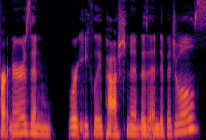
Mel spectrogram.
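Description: In a dry, close sound with no echo, a woman with an American accent and an unremarkable speaking voice talks at a fairly quick pace, fairly low in pitch with ordinary pitch variation. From Arizona, Phoenix area. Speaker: company executive. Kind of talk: interview. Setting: studio.

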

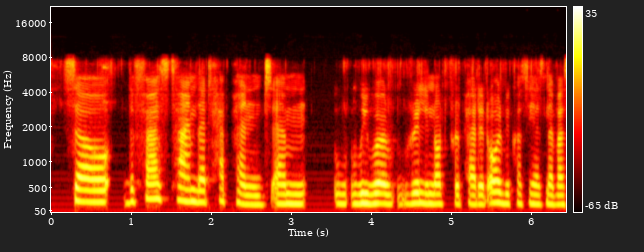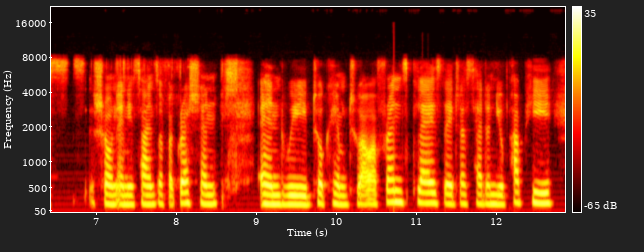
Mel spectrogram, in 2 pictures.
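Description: With a German accent, a woman speaks at a medium pitch. Her intonation is fairly even and her pace moderate. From Germany. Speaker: dog owner asking for advice. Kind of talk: casual chat. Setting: Skype call.

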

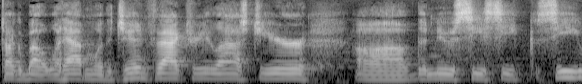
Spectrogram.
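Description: Here a man uses an ordinary speaking voice at medium pitch. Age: 40s. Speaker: podcast host, paraglider pilot. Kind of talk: casual interview.

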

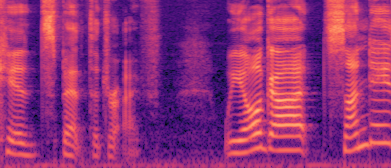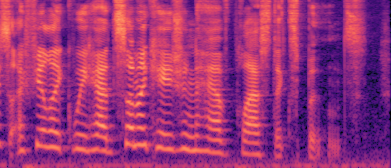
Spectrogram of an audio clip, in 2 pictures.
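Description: The voice is loud, moving through very wide pitch swings at a moderate pace. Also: woman. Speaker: comedian. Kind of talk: casual chat.

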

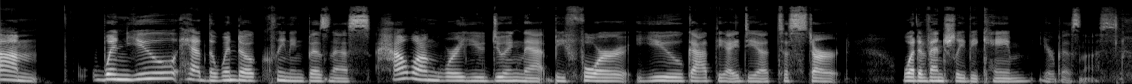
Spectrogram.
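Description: A woman has a plain, everyday voice with a fairly low pitch. She speaks at a fairly slow pace with lively intonation. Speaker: co-host. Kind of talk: casual chat. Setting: studio.

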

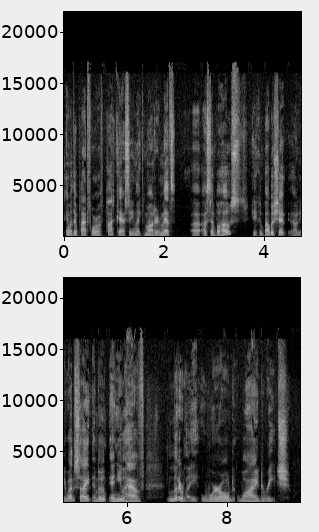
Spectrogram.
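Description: An unremarkable speaking voice from a man, pitched fairly high, with lively intonation at a moderate pace. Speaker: podcast host. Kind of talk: casual podcast interview. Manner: chatty, easygoing.

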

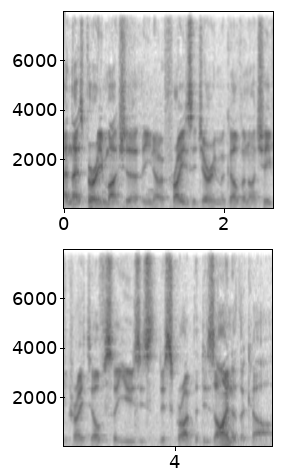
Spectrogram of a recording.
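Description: Very fast delivery in a British accent, with noticeable background noise. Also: man. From UK. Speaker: car company executive. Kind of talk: interview. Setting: auto show.

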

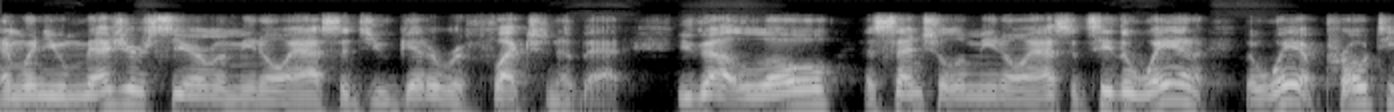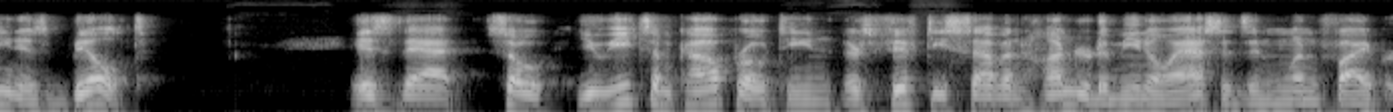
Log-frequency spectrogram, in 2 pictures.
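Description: Speaking in a plain, everyday voice, a man with an American accent uses lively intonation at a medium pitch. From US Midwest, Madison, Wisconsin. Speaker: physician. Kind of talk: interview.

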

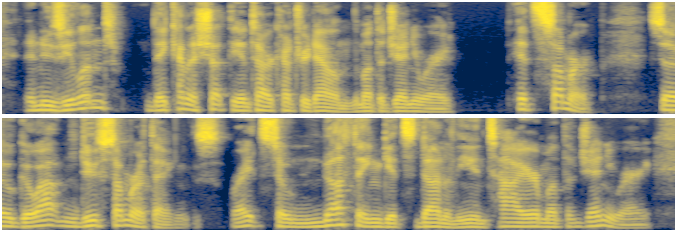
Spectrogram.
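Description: A man with an ordinary speaking voice talks at a fairly quick pace with fairly low pitch and lively intonation, in a dry, close sound with no echo. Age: 30s. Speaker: returning former podcast co-host. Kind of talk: casual chat. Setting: remote studio.

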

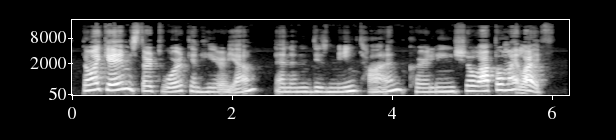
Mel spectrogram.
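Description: In a Brazilian Portuguese accent, a woman speaks at a fairly slow pace with hardly any pauses, a bright, sharp tone and lively intonation, on a very clean recording with a silent background. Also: fairly high pitch for a woman. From Brazil, São Paulo. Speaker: curling club organizer. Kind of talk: interview.

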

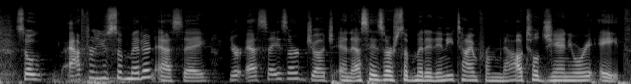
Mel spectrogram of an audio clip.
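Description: A woman with an American accent, medium pitch and a moderate pace. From Sioux City, Iowa (US Midwest). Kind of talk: radio interview. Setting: radio studio.

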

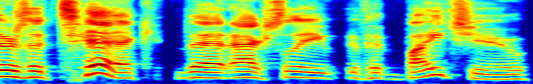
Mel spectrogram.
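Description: In a normal speaking voice, a man with a fairly high pitch speaks with ordinary pitch variation over a quiet background, with a dry, close sound and no echo. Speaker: podcast host. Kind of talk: casual interview chat.

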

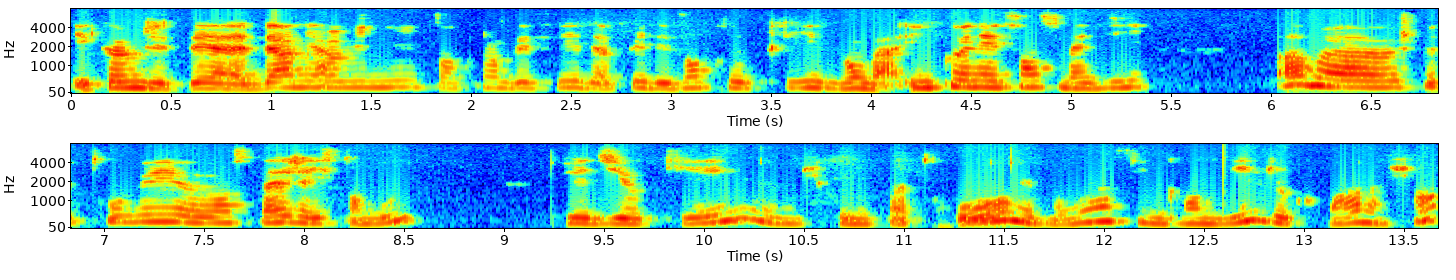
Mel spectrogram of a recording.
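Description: Moderately paced with ordinary pitch variation, this is an unremarkable speaking voice. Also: woman, medium pitch for a woman. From France. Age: 30s. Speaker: expatriate in Turkey. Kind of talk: interview.

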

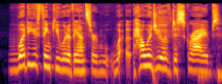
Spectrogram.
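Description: Her intonation is lively, at a medium pitch for a woman, with a normal speaking voice. The recording is very clean, with a silent background. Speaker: podcast host. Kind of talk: casual interview.

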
